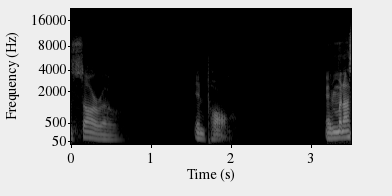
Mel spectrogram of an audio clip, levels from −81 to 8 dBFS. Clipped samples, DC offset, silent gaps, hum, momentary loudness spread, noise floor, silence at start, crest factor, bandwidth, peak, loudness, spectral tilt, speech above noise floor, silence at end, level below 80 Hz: under 0.1%; under 0.1%; none; none; 20 LU; under -90 dBFS; 0 s; 22 dB; 13.5 kHz; -22 dBFS; -45 LUFS; -4.5 dB/octave; over 48 dB; 0 s; -82 dBFS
